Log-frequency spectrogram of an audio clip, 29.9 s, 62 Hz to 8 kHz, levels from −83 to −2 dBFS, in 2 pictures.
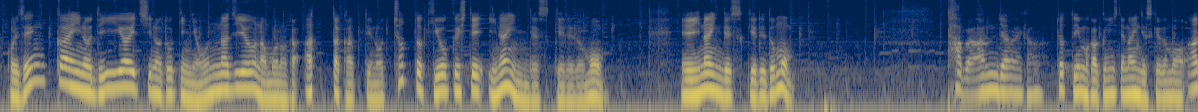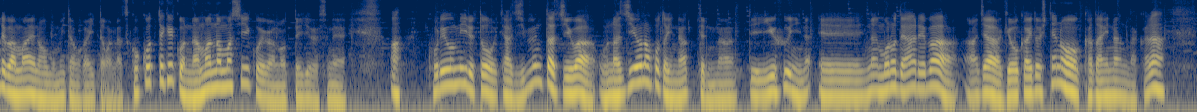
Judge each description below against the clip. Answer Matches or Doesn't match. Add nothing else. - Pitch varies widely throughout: Matches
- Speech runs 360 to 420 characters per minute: Matches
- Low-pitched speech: Matches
